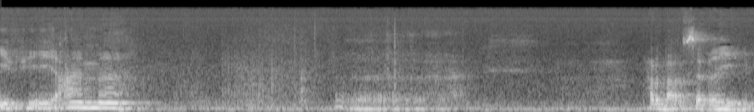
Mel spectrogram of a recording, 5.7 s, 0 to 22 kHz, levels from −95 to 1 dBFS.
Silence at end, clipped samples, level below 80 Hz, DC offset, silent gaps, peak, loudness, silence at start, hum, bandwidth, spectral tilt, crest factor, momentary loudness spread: 0 s; under 0.1%; -66 dBFS; under 0.1%; none; -2 dBFS; -18 LUFS; 0 s; none; 16 kHz; -6 dB/octave; 16 dB; 19 LU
